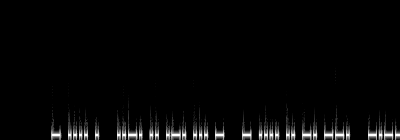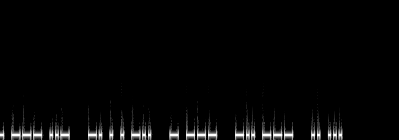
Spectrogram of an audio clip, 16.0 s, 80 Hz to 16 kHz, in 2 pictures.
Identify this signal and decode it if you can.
Morse code, heard as a keyed tone, about 22 wpm, 700 Hz. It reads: THE FIRST THING YOU NEED TO DO IS
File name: practice / 22wpm / Sets of 8 Words - 22wpm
